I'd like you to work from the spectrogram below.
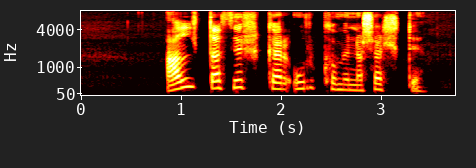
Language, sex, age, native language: Icelandic, female, 20-29, Icelandic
